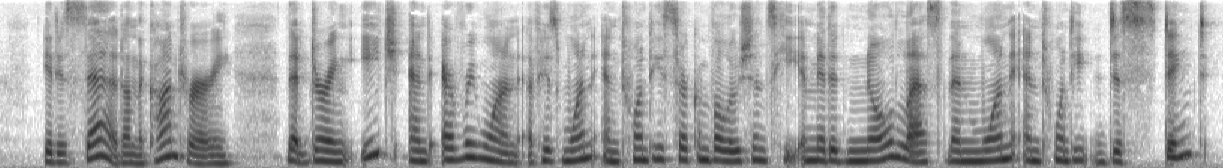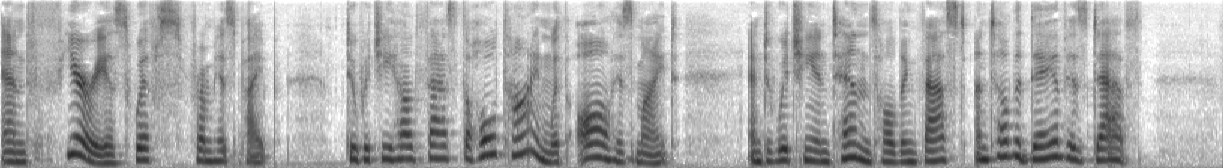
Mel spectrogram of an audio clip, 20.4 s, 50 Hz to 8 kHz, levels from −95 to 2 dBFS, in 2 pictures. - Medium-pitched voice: No, high, 195 Hz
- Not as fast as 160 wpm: No, average, 170 wpm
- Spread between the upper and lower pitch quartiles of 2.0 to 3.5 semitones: No, average, 4.0 semitones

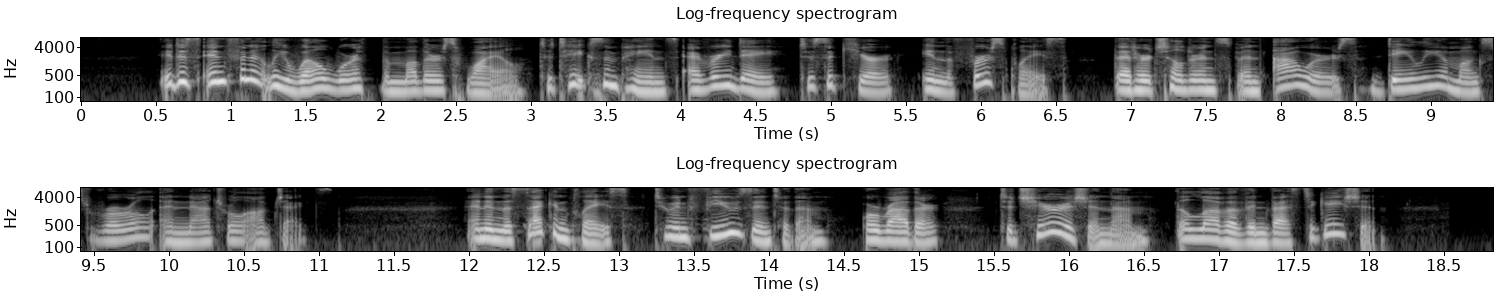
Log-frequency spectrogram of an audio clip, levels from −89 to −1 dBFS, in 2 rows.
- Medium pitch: Yes, medium, 175 Hz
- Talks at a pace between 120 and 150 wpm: No, average, 160 wpm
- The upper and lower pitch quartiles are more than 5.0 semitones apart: Yes, wide, 5.5 semitones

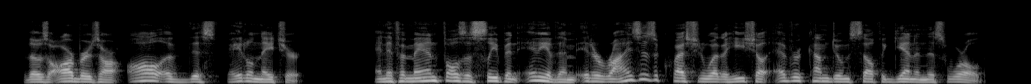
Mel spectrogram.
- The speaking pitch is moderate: No, low, 130 Hz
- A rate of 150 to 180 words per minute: No, average, 200 wpm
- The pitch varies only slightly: No, average, 4.0 semitones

